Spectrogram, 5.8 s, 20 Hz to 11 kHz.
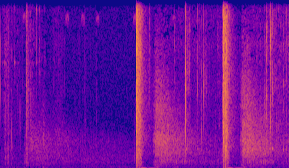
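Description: Two sharp, loud shotgun blasts fire BPS slugs at a target about 10 yards away outdoors, spaced under two seconds apart with a short ringing decay after each and light handling noise between them.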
